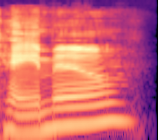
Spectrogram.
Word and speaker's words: Temu: pronounced Temu.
